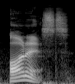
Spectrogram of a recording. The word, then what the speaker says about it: honest: Honest. The H is silent.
